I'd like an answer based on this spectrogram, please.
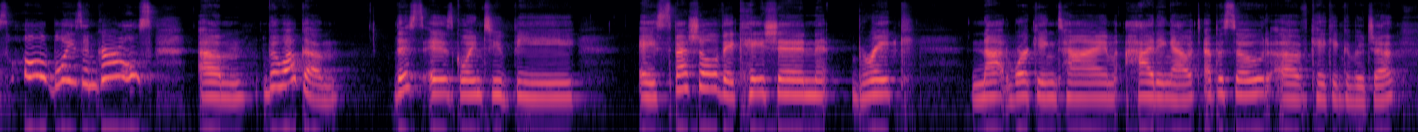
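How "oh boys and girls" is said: very high, cartoon-mouse-like voice. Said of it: "that's turned into kind of a Mickey Mouse".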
